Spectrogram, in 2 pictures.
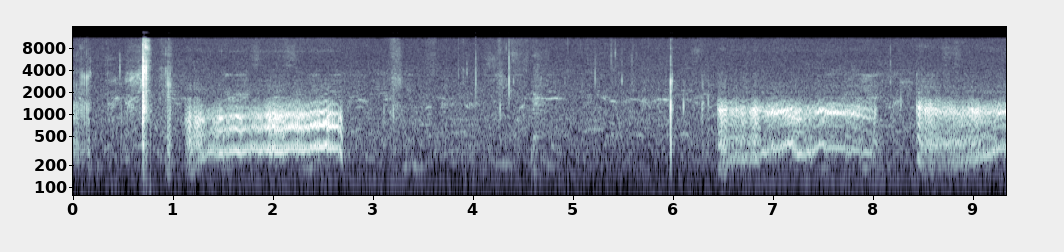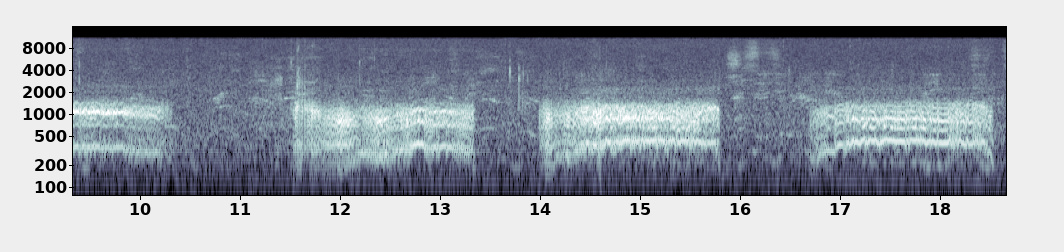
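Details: Luna the house cat turns possessive over macaroni and cheese, letting out six long, rising-and-falling growling yowls in a row, each lasting one to three seconds with brief silences between.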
